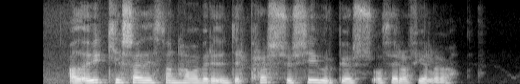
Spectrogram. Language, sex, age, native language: Icelandic, female, 18-19, Icelandic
